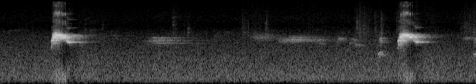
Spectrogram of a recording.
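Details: Red-whiskered bulbuls, a caged wild-caught pair, with wild birds outside calling for a mate. Two short, sharp whistled notes come about three and a half seconds apart. Faint distant chirps are heard between them.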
